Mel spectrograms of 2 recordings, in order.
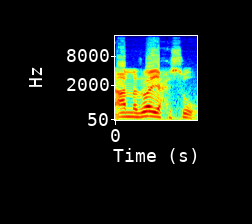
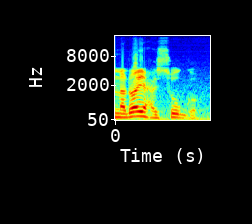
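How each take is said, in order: First: The last word ends in a glottal catch. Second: The last word ends in a throaty gh sound. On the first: "মিশরিরা হামজা বলে ... আনা রায়াহ সু এভাবে বলে" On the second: "কম মানুষে বলে ... ওই কফকে গয়ন হিসেবে উচ্চারণ করলে সমস্যা নেই"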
